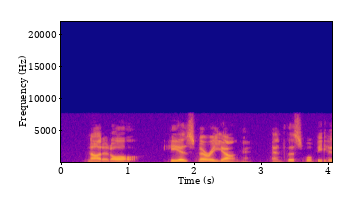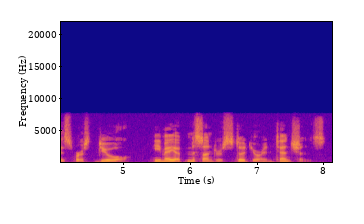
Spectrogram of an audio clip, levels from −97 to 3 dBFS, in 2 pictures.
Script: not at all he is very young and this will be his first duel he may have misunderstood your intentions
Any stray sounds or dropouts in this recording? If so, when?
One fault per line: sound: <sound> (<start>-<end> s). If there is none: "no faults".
sound: dropout (3.9-3.9 s)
